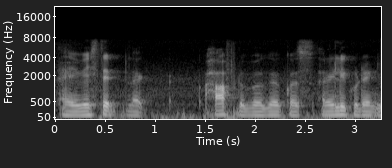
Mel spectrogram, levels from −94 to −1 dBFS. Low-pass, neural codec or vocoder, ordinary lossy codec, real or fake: none; none; none; real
